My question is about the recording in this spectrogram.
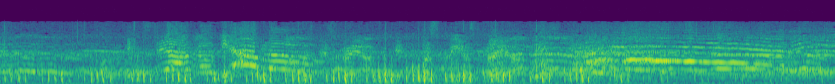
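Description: Galloping horses' hoofbeats, a radio-drama sound effect of a horse race at the finish, fast and dense, thinning out about six seconds in. Voices shout and cheer over them, ending with a long falling yell.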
